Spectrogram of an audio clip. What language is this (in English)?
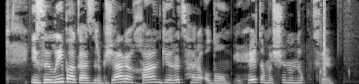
Abkhazian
